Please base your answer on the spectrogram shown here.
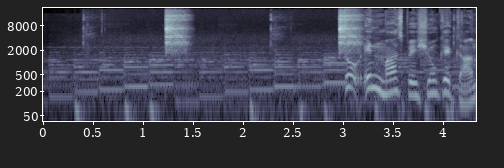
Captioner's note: air hissing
